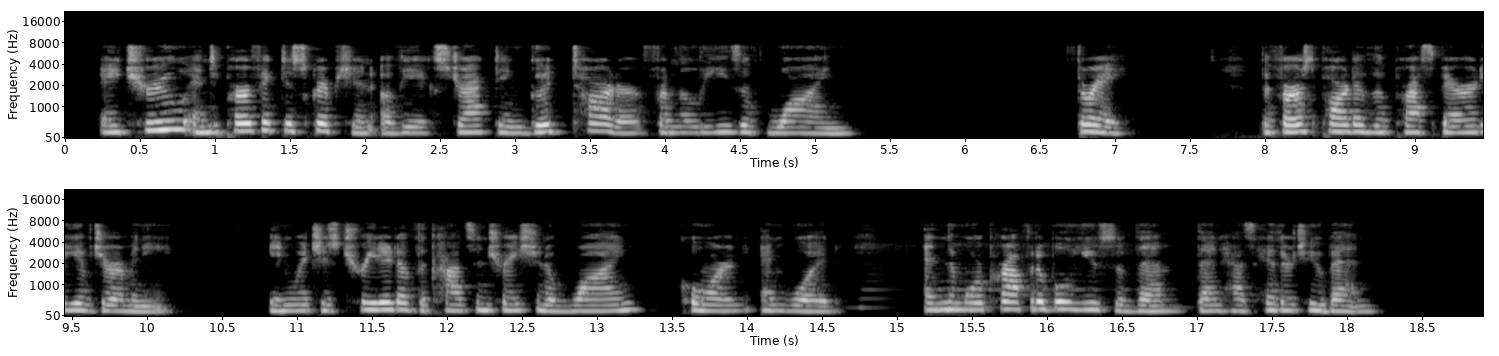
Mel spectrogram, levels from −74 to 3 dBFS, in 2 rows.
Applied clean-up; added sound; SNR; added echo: neural mask model DeepFilterNet 3.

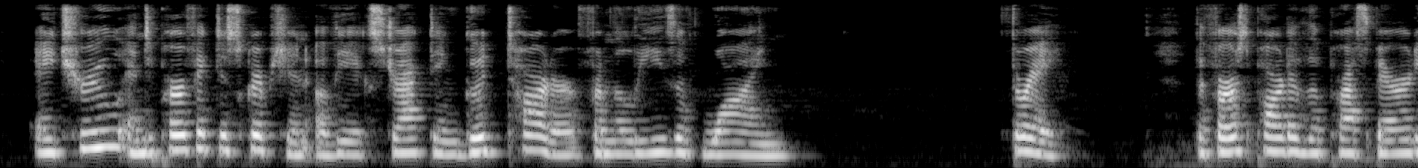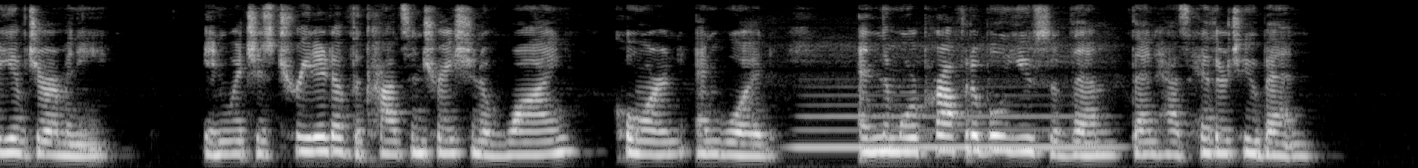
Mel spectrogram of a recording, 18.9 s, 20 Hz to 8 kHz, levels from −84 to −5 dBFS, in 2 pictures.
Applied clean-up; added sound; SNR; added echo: none; Wind instrument, woodwind instrument; 11 dB; reverberation time 0.2 s.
